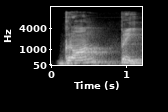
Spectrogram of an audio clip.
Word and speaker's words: Grand Prix: Grand Prix Grand Prix it's French Grand Prix PRI the last letters are silent and you know um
